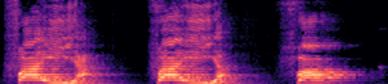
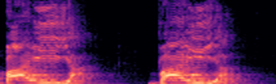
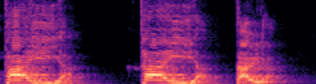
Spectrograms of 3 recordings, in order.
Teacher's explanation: Gliding from one vowel sound to the second one. So it involves 3 vowel sound, but yet it's still seen as one syllable.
